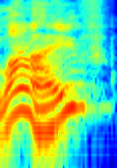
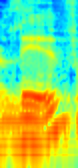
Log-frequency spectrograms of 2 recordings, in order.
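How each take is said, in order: First: LIVE said to rhyme with five; long-i live. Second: LIVE said to rhyme with give; short-i live. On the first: Teacher naming the software, "live" with a long i. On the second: Teacher offering another pronunciation, "live" with a short i. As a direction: say "live" with a short i, offhand and lower. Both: Shown as a demonstration. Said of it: "however you want to pronounce it".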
